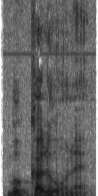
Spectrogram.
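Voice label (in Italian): "boccalone", dialettale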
